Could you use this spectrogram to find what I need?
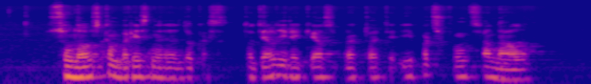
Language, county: Lithuanian, Klaipėda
